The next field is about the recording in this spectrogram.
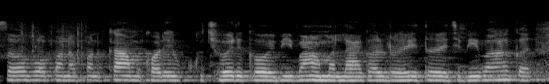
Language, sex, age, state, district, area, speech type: Maithili, female, 18-30, Bihar, Madhubani, rural, spontaneous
